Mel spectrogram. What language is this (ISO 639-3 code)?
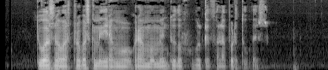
glg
